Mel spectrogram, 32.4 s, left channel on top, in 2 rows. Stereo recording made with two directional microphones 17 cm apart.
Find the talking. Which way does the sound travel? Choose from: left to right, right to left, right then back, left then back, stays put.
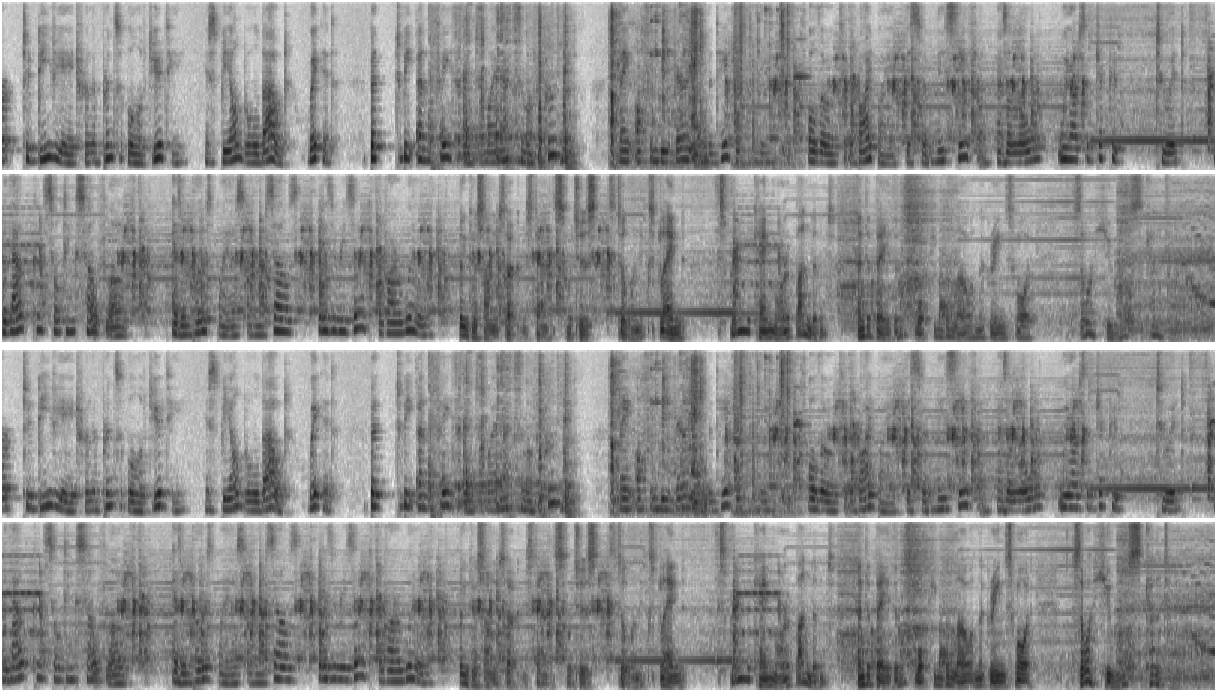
left to right.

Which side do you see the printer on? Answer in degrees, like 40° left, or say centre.
centre.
